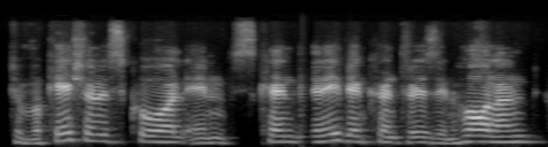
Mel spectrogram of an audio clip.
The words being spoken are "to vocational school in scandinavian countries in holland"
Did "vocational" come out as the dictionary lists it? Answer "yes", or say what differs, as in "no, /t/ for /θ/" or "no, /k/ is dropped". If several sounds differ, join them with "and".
yes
